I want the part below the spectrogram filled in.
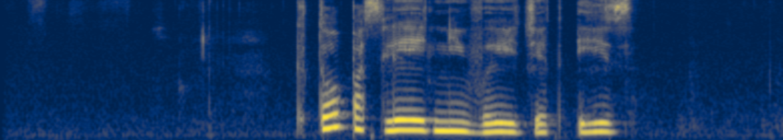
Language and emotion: Russian, sad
